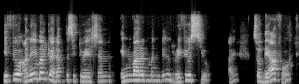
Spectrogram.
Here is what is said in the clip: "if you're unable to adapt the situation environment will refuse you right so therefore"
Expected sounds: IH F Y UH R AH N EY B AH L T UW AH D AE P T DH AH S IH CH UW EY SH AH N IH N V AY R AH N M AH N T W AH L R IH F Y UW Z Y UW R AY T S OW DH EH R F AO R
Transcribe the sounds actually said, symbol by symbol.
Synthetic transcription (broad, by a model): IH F Y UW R AH N EY B AH L T UW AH D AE P T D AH S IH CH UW EY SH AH N IH N V AY R AH N M AH N T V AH L R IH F Y UW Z Y UW R AY T S OW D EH R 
